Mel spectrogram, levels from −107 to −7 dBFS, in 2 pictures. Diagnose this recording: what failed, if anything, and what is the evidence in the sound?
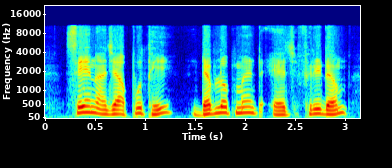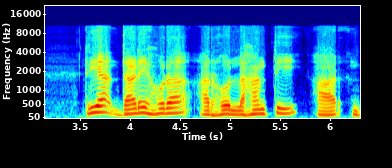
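Codec stage: 4-bit ADPCM compression throughout. Coarse adaptive 4-bit steps leave gritty hiss tracking loud speech, with nothing above 10.6 kHz, consistent with about 89 kbps.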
